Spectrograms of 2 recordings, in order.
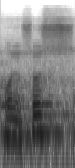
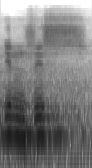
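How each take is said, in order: First: The word is said with u vowels. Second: The word is said with i vowels. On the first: It follows the uf'ul pattern. "Ada yang membaca uf'ul" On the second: It follows the if'il pattern. "ada yang membaca if'il"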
